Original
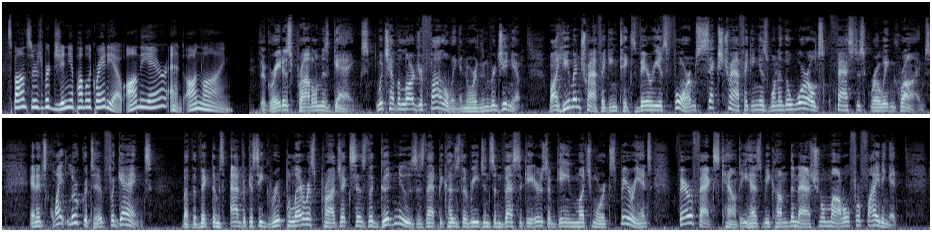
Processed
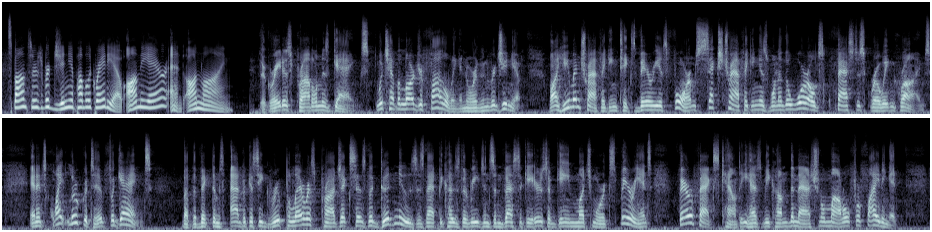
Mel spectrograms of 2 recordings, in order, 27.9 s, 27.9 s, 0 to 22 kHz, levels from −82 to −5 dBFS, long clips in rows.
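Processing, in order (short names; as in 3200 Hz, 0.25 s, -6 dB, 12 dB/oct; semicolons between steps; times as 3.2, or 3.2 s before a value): Wiener smoothing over 9 samples; treble ducked by the level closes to 1900 Hz, closed at -16 dBFS; bell 160 Hz -5 dB 0.47 oct; gain +3 dB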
